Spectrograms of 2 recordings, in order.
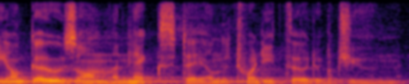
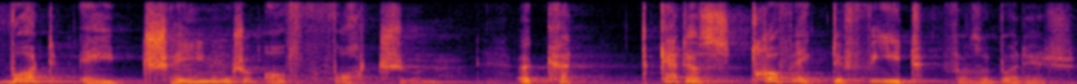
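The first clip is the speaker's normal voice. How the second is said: put-on German accent; 4 semitones higher than usual. Narrating history and reading out a quoted entry, in a mock German accent. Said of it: "I'm speaking with a mock German accent".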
